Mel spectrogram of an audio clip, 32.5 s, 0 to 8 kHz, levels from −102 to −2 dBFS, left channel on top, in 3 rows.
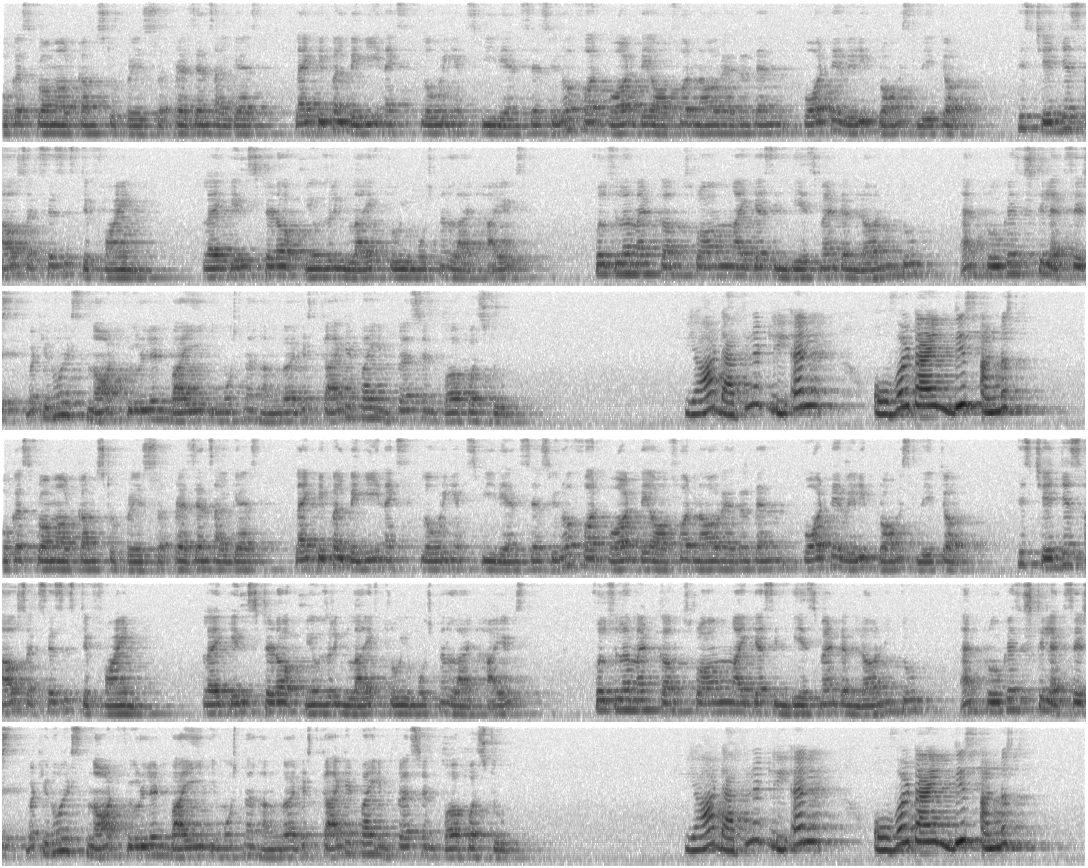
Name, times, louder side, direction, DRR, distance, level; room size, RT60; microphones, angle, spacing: voice 1, 0.0-2.6 2.9-9.6 10.2-12.3 12.8-16.0 16.8-20.0 20.4-26.8, right 1 dB, 30° right, 7 dB, 1.6 m, -36 dB
voice 2, 28.5-29.9 30.4-31.8, left 1 dB, 5° left, 5 dB, 0.9 m, -26 dB
22.0 x 14.0 x 8.5 m, 0.85 s
head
